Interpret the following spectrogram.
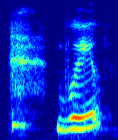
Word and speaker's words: build: The pronunciation is build. Build? Yes. So basically, we omit the U, so the U doesn't sound in there.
